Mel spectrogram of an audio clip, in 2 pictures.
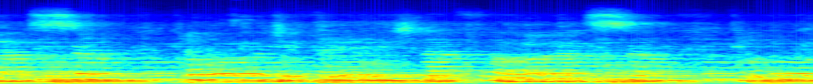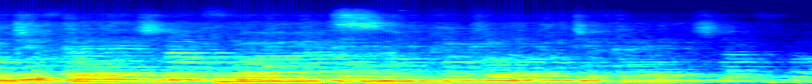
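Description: Live band music with drum kit and guitar and a voice singing, fading out near the end.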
